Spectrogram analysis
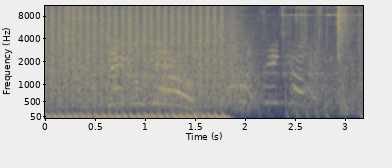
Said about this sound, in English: Oh shit! That's a lot of gunfire.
